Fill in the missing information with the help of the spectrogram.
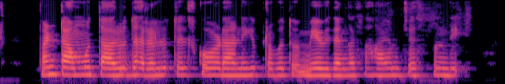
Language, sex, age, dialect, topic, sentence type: Telugu, female, 18-24, Southern, agriculture, question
